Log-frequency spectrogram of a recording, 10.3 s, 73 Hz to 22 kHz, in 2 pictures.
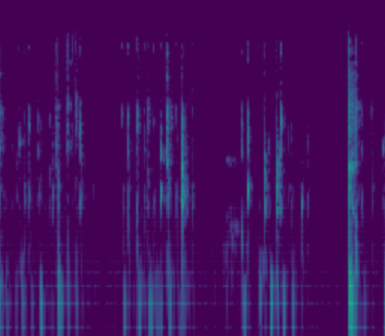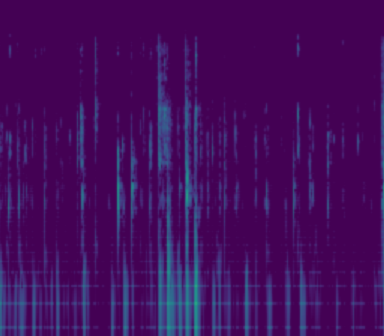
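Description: Fingertips type on a compact plastic mechanical keyboard with round pastel plastic keycaps set in a dark frame. Rapid, bright, clacky keystrokes come in bursts, with brief silent pauses near 1.3, 3 and 4.3 seconds. Each click is short and dry and dies away almost at once.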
